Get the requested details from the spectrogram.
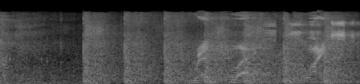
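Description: A gun fires repeated shots.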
